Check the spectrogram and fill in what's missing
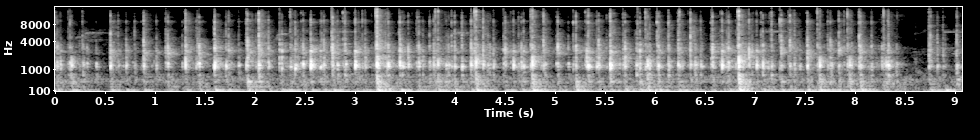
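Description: Both hands type rapidly with short-nailed fingertips on a white full-size plastic mechanical keyboard with plastic keycaps and RGB backlighting, resting on a desk with a padded wrist rest. A steady stream of short, sharp clacks has a bright, clicky tone centred around 1.3 kHz, and each click dies away almost instantly. The typing runs continuously, with only a brief lull near the end.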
